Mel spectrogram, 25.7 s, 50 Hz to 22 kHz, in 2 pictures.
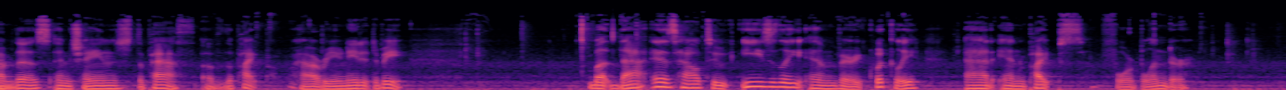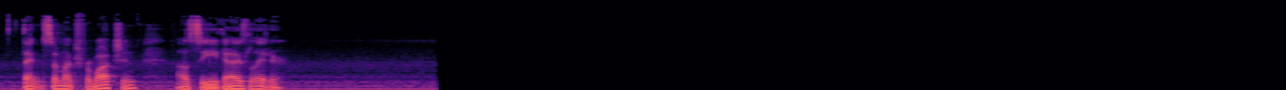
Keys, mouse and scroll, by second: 3.3-3.8 scroll down 9, 3.8 Tab, 4.5-5.0 shift+scroll down 1, 5.5-6.0 shift+scroll down 22, 6.0-6.6 scroll up 6, 7.4 right click, 7.8 g, 11.3-11.9 scroll down 4, 11.9 a, 12.9 Tab, 13.7-14.3 shift+scroll up 7, 14.3-14.8 scroll down 4, 14.8 shift+scroll up 1, 15.3 middle click, 20.7 a.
